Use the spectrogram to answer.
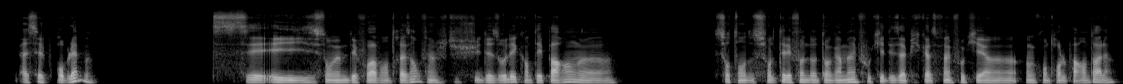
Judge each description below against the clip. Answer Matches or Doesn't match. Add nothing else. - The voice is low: Matches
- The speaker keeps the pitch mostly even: Matches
